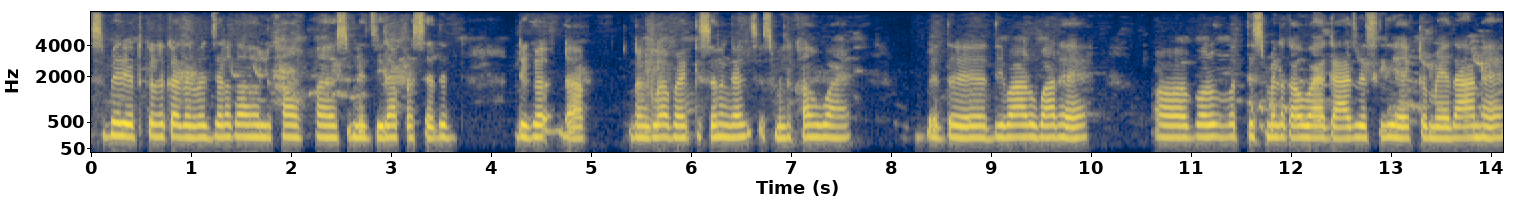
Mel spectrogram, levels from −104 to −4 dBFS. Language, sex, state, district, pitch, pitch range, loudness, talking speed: Hindi, female, Bihar, Kishanganj, 220 Hz, 215-225 Hz, -15 LUFS, 145 wpm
